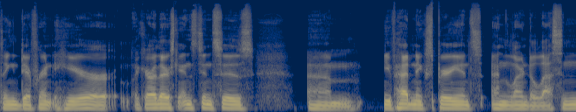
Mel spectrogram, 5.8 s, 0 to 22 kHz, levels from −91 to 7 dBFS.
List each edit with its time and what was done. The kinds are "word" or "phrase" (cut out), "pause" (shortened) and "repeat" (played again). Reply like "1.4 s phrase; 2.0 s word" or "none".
1.7 s word; 3.8 s word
